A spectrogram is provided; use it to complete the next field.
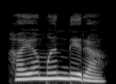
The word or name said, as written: ಹಯಮಂದಿರ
